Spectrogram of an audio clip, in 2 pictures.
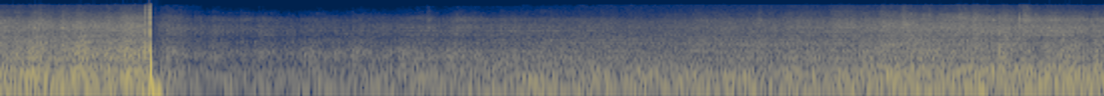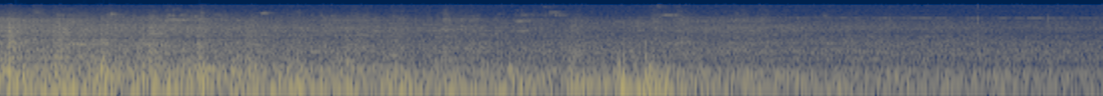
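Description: A CN freight train's cars rolling past on the rails. A sharp click comes just under a second in, and the level drops at once. The rumble then swells again and fades as the last cars go by.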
